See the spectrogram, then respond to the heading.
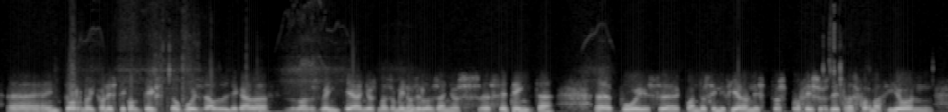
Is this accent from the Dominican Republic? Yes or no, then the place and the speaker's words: no; Olot, Catalonia, Spain; Bueno, yo nací eh, en Olot, en el lugar donde vivo, eh, sigo viviendo actualmente, que es una población que está situada en el interior de un parque natural.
